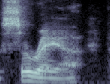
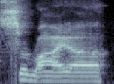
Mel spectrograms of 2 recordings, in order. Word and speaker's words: Saraya: And by the way, that is how you pronounce her name is Saraya, not Soraya, not whatever. I don't know. They said a bunch of different things, but it's Saraya.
